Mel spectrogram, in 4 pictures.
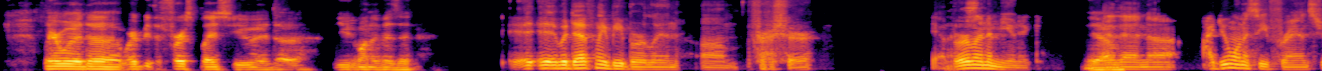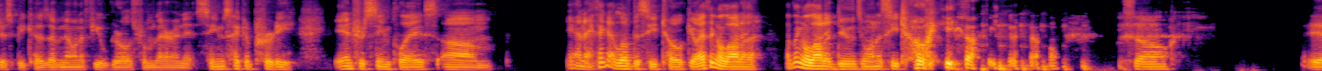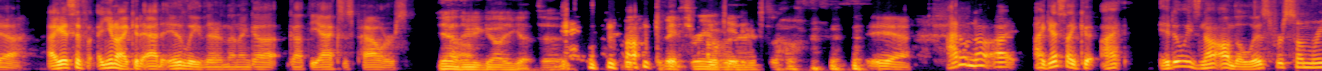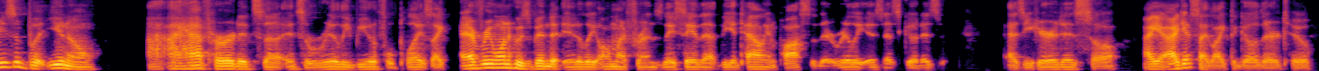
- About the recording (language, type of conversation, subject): English, unstructured, Which cultural moments—festivals, meals, or everyday customs—reshaped how you see a place, and why?
- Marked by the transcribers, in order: laughing while speaking: "for"; laughing while speaking: "like a pretty"; chuckle; laughing while speaking: "Tokyo, you know"; laughing while speaking: "yeah, no, I'm kidding, I'm kidding"; chuckle; tapping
